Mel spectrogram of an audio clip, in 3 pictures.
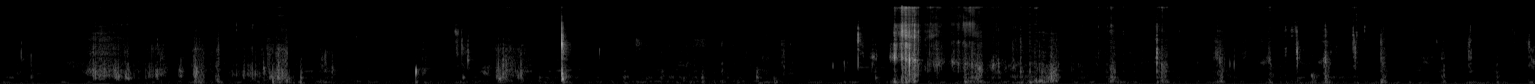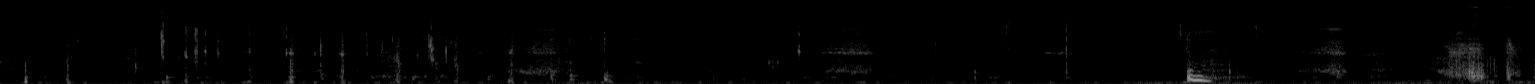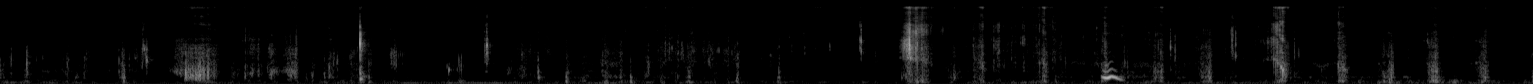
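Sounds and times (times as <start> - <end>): cracker crunching: 7.6 - 15.4, 30.4 - 45.9.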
